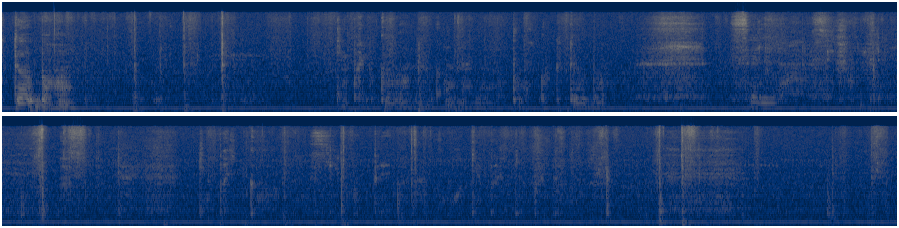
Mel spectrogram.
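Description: Cards shuffle and riffle softly in hands.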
